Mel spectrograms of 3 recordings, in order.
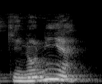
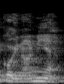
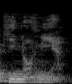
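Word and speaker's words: κοινωνία: Y aquí la palabra comunión es quinonía, que le dicen coinonía, pero se pronuncia quinonía, que significa participación compartida, compañerismo íntimo.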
